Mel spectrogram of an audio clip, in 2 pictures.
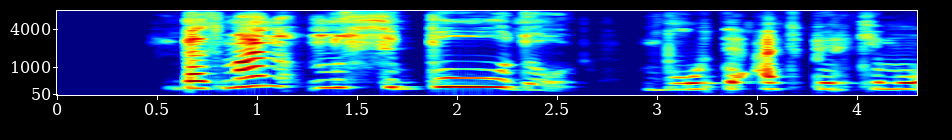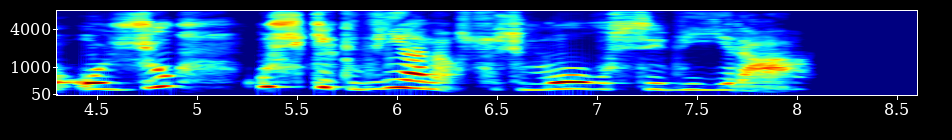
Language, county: Lithuanian, Klaipėda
